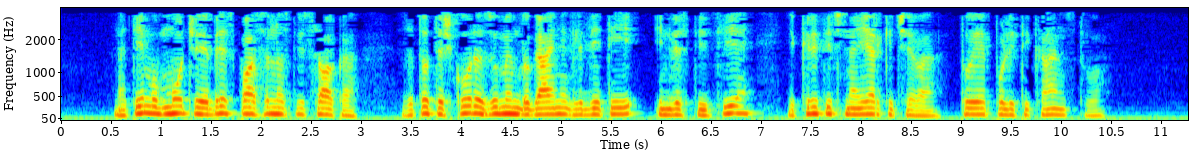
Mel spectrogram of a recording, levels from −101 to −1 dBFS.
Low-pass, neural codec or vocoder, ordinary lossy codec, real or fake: 3.6 kHz; vocoder, 44.1 kHz, 128 mel bands every 512 samples, BigVGAN v2; MP3, 16 kbps; fake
